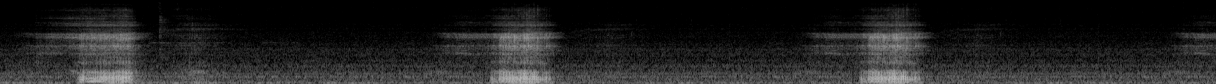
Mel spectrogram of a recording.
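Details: Loud rattling snores on each in-breath, about 16 a minute, with quiet breathing between; snoring during sleep.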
